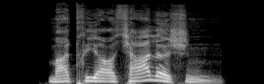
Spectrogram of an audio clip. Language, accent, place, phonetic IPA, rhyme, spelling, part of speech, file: German, Germany, Berlin, [matʁiaʁˈçaːlɪʃn̩], -aːlɪʃn̩, matriarchalischen, adjective, De-matriarchalischen.ogg
- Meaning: inflection of matriarchalisch: 1. strong genitive masculine/neuter singular 2. weak/mixed genitive/dative all-gender singular 3. strong/weak/mixed accusative masculine singular 4. strong dative plural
